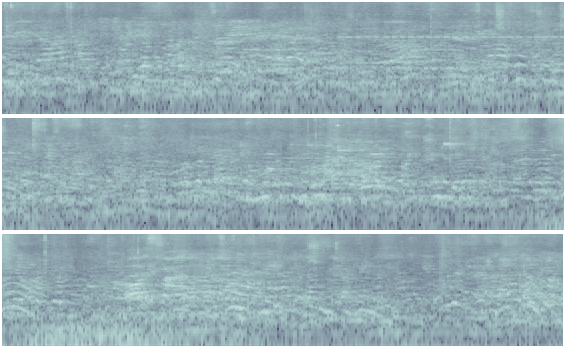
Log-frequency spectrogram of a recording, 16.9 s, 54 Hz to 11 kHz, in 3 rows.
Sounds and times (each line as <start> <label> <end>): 0.0 Murmur, Arabic 16.8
